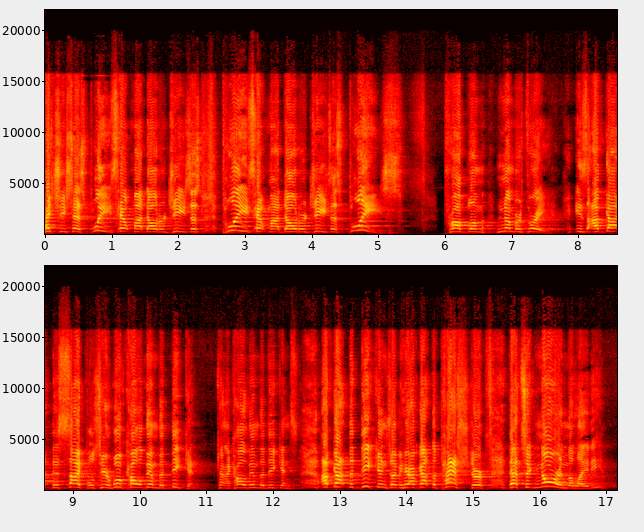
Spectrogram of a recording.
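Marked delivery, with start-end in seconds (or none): 0.7-5.3 put-on desperate crying and wailing. Speaker acting out a desperate woman's plea to jesus, imitating desperate wailing. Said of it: "a desperate woman wailing and crying".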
